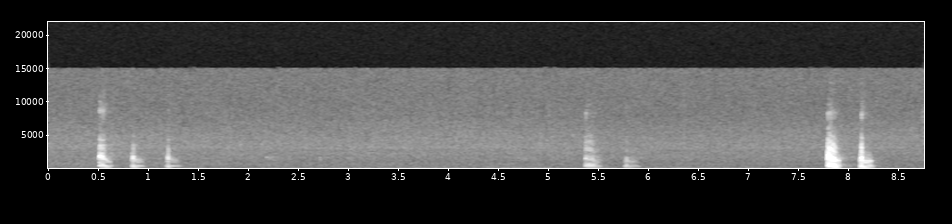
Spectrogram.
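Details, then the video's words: Nighttime swamp frog calls arrive in short clusters of two or three clipped, quacking croaks, separated by several seconds of near silence with a faint low hum. "Natural Ambient Sounds Of Frogs At Night"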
